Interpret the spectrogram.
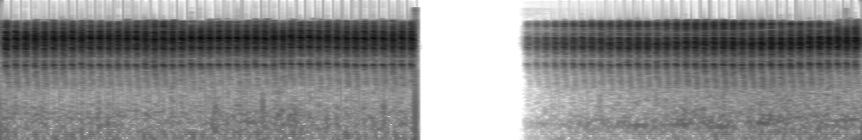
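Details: Kingfisher, known locally as tengkek buto, in a training recording for magpie-robins: bright, sharp notes repeated rapidly about three to four per second, steady throughout, broken by a second of silence midway before the chatter resumes and slowly grows louder.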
